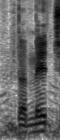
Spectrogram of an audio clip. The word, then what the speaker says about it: Bemidji: From, you tell me how to pronounce that. Bemidji. Bemidji State.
